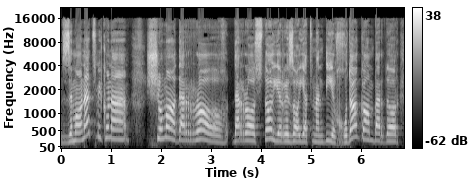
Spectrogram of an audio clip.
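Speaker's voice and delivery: loud, drawn-out proclamation to the congregation; impassioned preaching. Acted. Preacher voicing the Imam's guarantee to believers, impassioned and loud. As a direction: preach it at full force, stretching the key words.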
